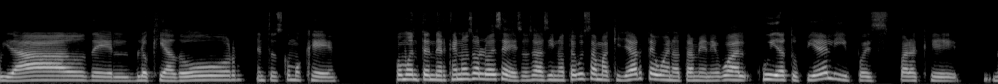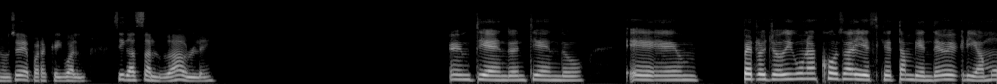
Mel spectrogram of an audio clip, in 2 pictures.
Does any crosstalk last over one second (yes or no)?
no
